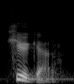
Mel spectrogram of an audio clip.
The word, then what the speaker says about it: hygge: After much research this week, I have discovered it is indeed pronounced hygge.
